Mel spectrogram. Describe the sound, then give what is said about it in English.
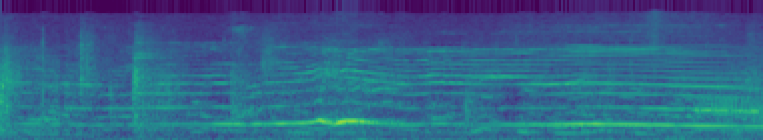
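A young child cries steadily on the first day, a sustained high-pitched wail with wavering pitch that rises and falls, continuing without pause at moderate loudness with faint background voices. “Sometimes you have lots of tears on the first day.”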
